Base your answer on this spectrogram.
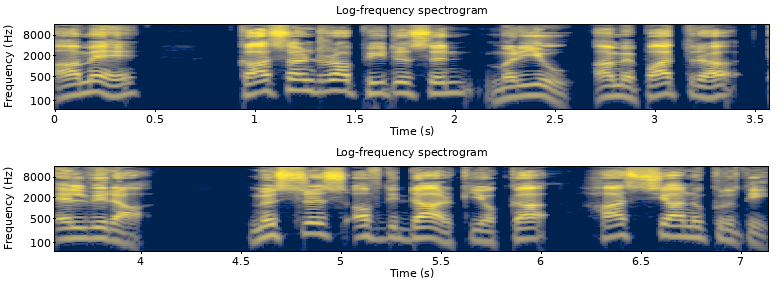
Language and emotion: Telugu, neutral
